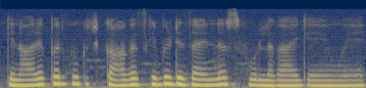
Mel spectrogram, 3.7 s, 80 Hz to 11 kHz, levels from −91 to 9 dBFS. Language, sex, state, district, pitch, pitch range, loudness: Hindi, female, Uttar Pradesh, Hamirpur, 210 Hz, 185-230 Hz, -15 LUFS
